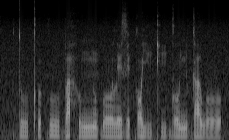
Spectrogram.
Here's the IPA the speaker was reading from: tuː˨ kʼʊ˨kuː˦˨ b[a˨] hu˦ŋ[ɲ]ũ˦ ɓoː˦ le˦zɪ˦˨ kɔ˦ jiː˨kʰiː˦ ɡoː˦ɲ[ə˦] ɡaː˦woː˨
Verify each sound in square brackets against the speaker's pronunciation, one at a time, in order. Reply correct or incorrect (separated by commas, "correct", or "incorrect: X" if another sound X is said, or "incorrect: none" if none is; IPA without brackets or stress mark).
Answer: incorrect: a˦, correct, incorrect: ʊ˦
